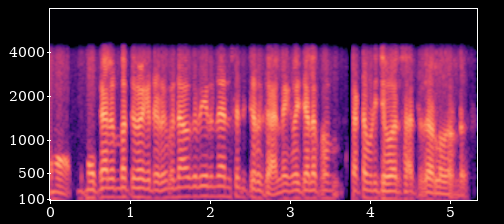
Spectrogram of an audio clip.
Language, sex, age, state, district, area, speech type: Malayalam, male, 60+, Kerala, Thiruvananthapuram, urban, conversation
